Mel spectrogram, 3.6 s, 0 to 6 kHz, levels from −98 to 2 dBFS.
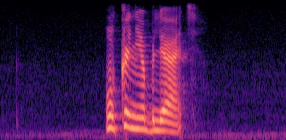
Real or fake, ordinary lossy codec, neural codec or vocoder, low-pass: real; none; none; 5.4 kHz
